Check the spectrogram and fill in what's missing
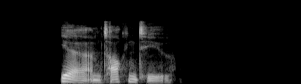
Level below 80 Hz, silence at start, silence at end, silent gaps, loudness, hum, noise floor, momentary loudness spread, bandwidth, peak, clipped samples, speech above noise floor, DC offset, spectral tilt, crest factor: -60 dBFS; 0.6 s; 1.3 s; none; -19 LUFS; none; -86 dBFS; 9 LU; 8.2 kHz; -2 dBFS; under 0.1%; 68 dB; under 0.1%; -4.5 dB/octave; 20 dB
